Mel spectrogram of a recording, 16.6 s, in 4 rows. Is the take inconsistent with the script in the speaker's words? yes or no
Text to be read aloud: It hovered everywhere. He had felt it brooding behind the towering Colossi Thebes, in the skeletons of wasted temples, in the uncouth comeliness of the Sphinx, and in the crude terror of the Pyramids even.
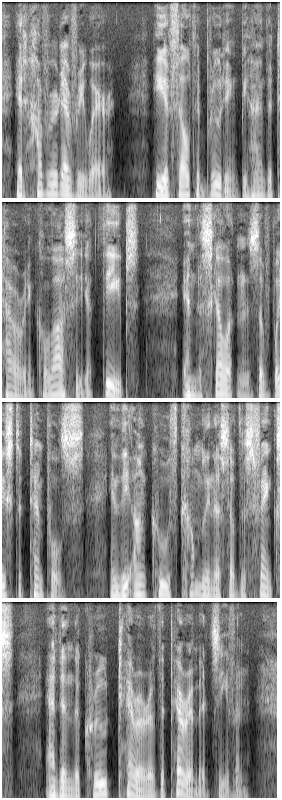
yes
